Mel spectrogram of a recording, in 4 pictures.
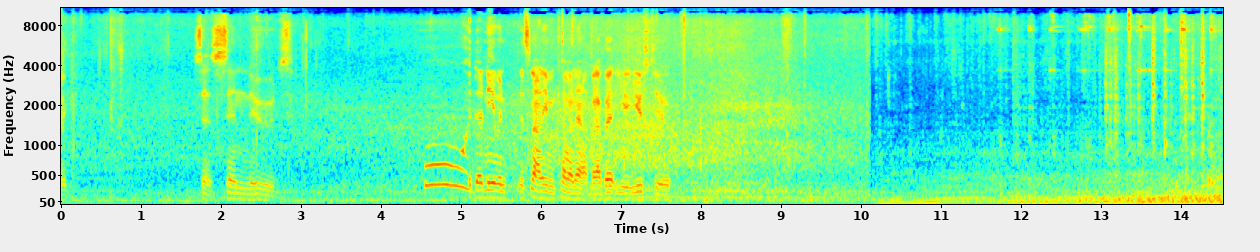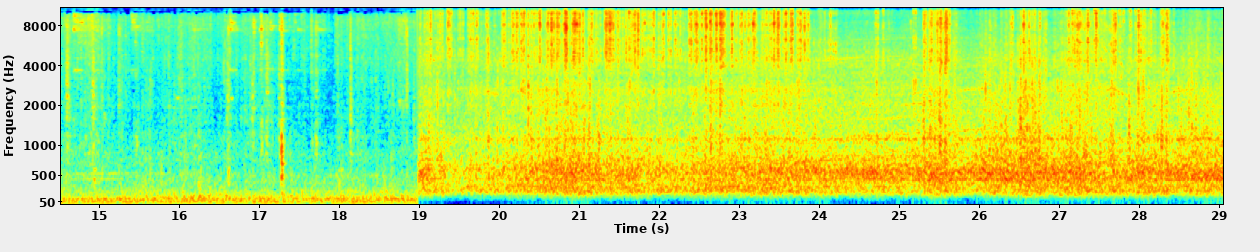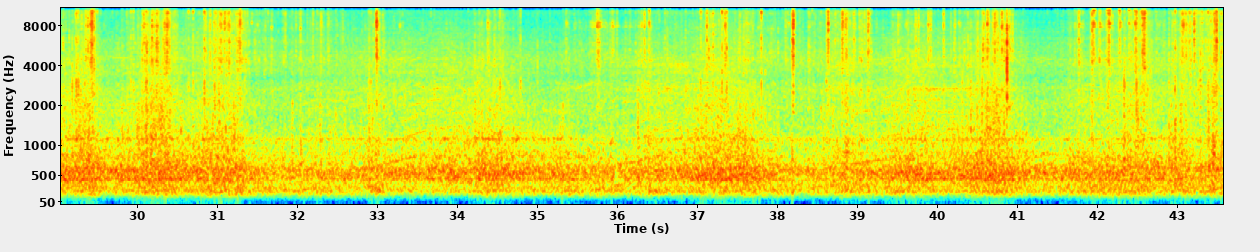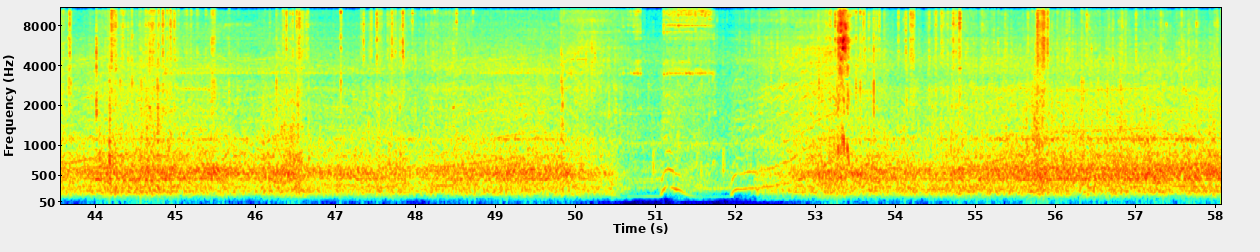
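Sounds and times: gravel crackling under wheels: 0.0 - 58.0
tyre and road noise: 0.0 - 58.0
low rumble: 7.6 - 19.1.

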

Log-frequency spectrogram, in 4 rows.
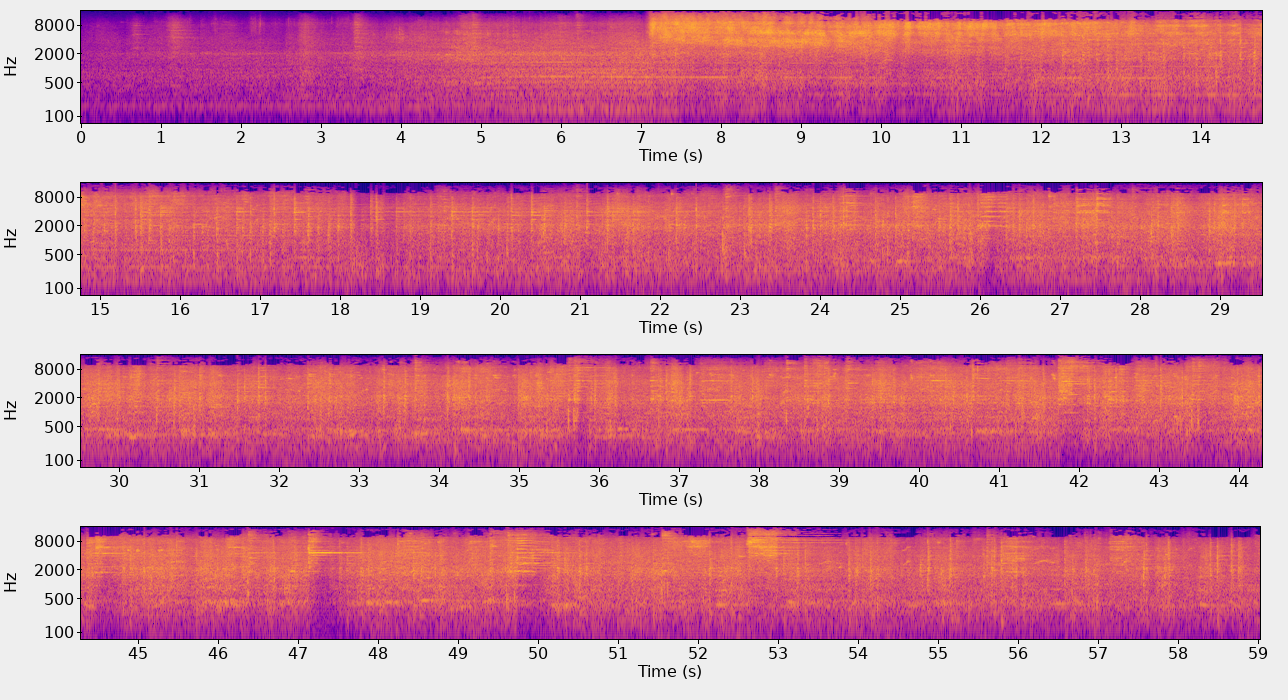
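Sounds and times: high wheel squeals: 4.6 - 17.6, 33.8 - 42.8, 46.2 - 48.8
train wheels clattering over rail joints: 7.1 - 59.0.

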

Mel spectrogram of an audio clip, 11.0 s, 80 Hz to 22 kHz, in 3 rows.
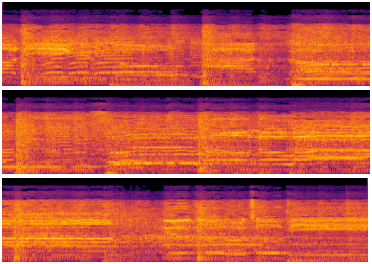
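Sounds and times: drum strokes: 0.0 - 11.0
person singing long notes: 0.0 - 11.0
reggae beat: 0.0 - 11.0.

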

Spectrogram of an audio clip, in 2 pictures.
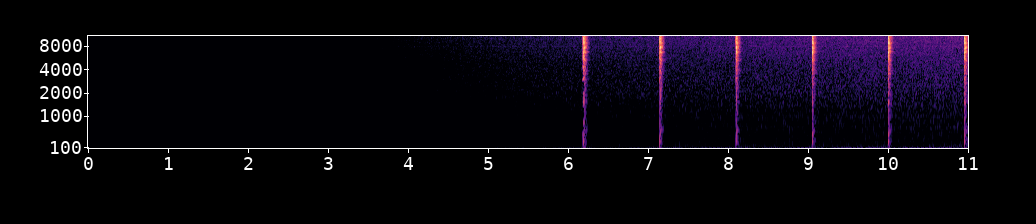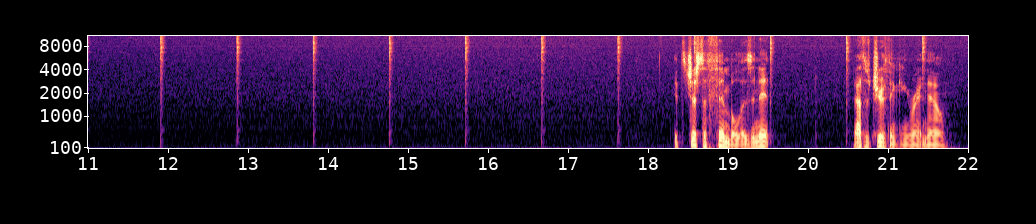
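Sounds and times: faint hiss: 4.0 - 22.0
clock ticking: 13.8 - 14.0, 14.7 - 15.0, 17.5 - 19.6, 20.4 - 22.0.

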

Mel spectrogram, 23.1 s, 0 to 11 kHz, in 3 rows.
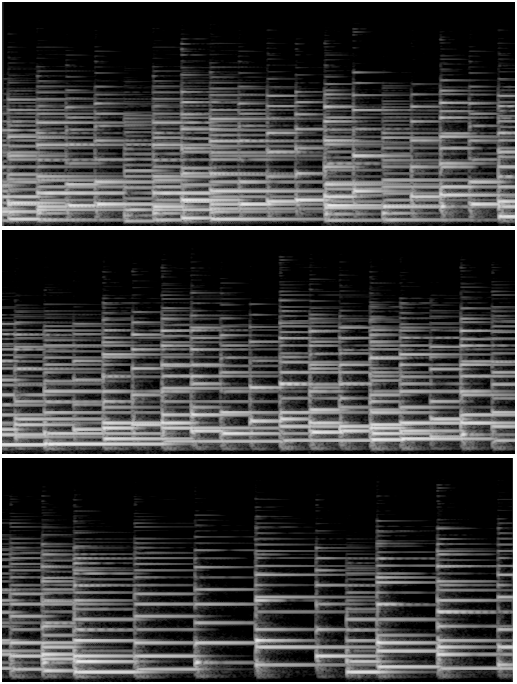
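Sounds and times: keyboard playing gentle melody: 0.0 - 23.0.

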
